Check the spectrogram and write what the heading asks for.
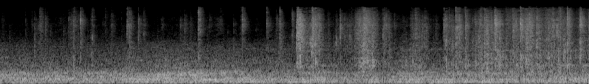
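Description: Rustling and light clicks of items being handled in their packaging, clustered around the middle, over a steady low hum.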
